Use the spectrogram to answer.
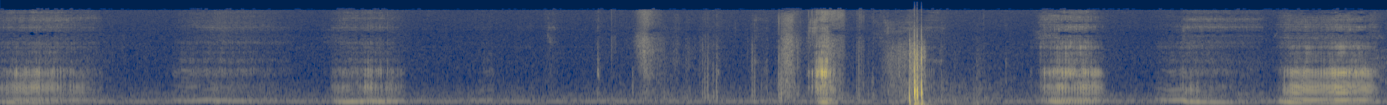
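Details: Light snoring: soft rhythmic snores with snorting breaths and a few sharp noises between.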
